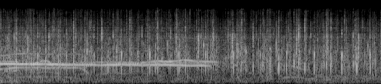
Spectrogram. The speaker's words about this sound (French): C'est un vrai moment de l'athlétisme suisse. C'est un honneur pour nous tous. Quel est l'applaudissement pour les premiers?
